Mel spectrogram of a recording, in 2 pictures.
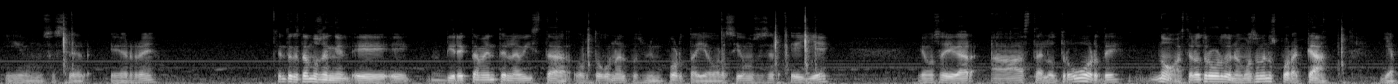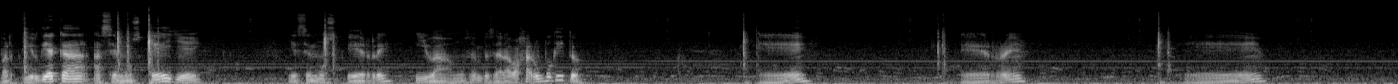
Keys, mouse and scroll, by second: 0.6 r, 5.5 click, 6.0-7.2 shift+middle drag, 7.7 e, 8.1 y, 13.1 click, 13.5 shift+middle click, 15.1 e, 15.5 y, 16.4 click, 17.2 r, 20.6 click, 21.4 e, 23.0 click, 23.4 r, 25.3 click, 25.5 e, 26.9-27.9 drag.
